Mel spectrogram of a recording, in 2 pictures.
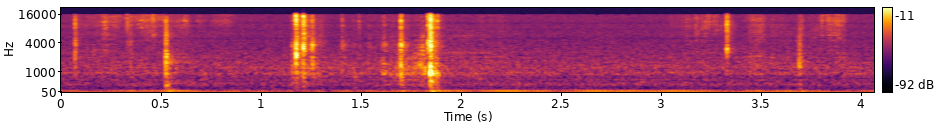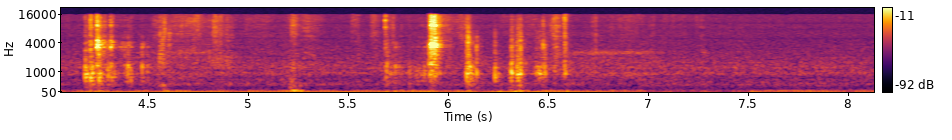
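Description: Scattered short snips, taps and paper rustles of hands working with paper, a roll of double-sided tape and scissors on a cutting mat, over a steady low hum.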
